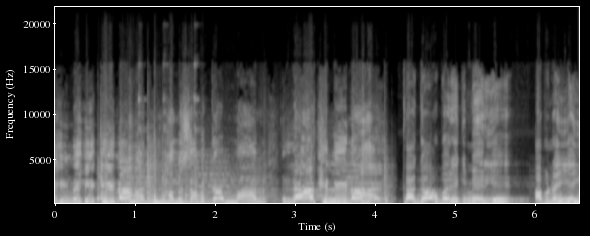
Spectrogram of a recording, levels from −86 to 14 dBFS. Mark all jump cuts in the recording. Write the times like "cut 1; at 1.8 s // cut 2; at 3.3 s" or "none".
cut 1; at 4.2 s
